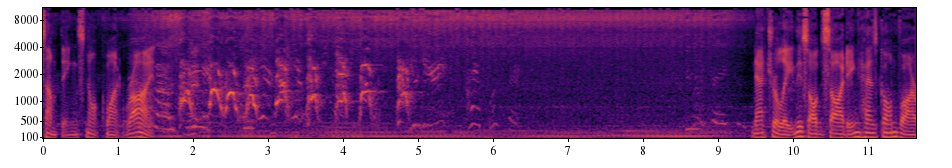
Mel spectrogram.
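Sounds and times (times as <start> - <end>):
speech: 0.0 - 3.1, 9.4 - 11.6
low constant hum: 0.0 - 11.6
dogs barking with high yelping barks: 1.8 - 5.1.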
